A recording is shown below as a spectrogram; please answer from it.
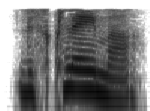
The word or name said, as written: disclaimer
